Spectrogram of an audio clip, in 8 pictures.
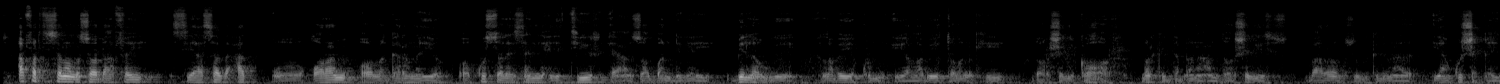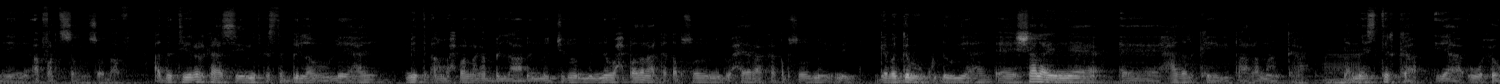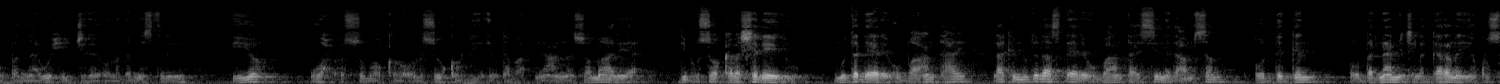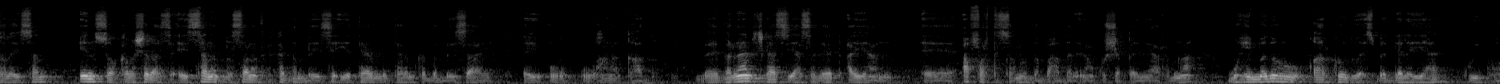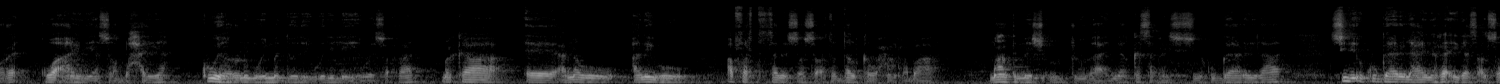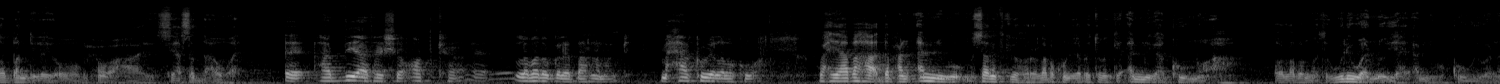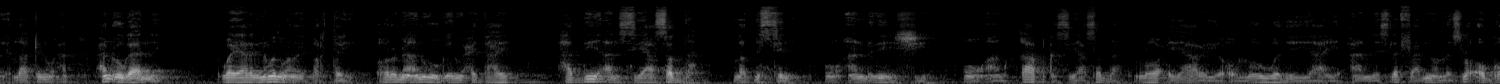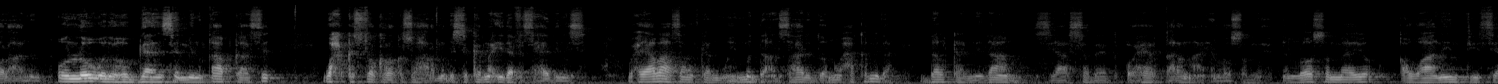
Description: Wareysi: Madaxweyne Xasan Sheekh
Madaxweynaha Soomaaiya Xasan Sheekh Maxmauud oo ah musharax mar kale u taagan xilka ayaa waraysi uu siiyay VOA-da waxa uu kaga hadlay waxayaabihii u suura gelin waayey in uu gaaro ballanqaadkiisii 2012-ka.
